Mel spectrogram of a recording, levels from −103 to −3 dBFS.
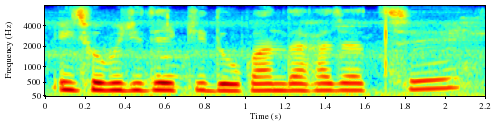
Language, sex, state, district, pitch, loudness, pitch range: Bengali, female, West Bengal, Cooch Behar, 235 Hz, -16 LUFS, 225-250 Hz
